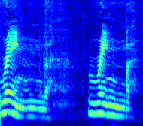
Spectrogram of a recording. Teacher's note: the velar nasal, produced way in the back, is the sound ng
